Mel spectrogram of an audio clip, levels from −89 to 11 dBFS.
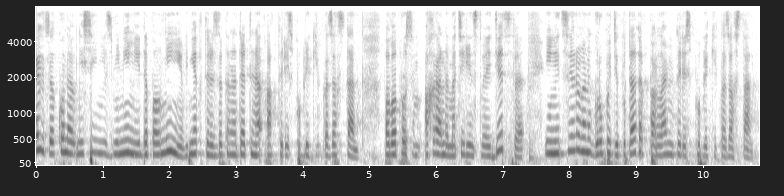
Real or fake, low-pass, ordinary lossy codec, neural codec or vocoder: fake; 7.2 kHz; none; codec, 16 kHz in and 24 kHz out, 1.1 kbps, FireRedTTS-2 codec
